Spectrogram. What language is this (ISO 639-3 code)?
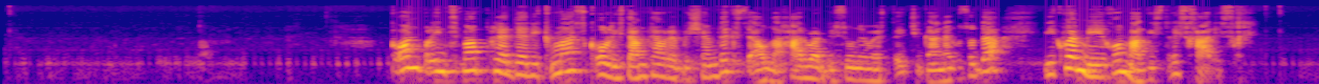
kat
